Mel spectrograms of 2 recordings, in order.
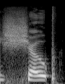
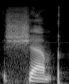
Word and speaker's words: Schemp: quote unquote journalist chope that woman can never say my name correctly schope well my name is schemp she calls me a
